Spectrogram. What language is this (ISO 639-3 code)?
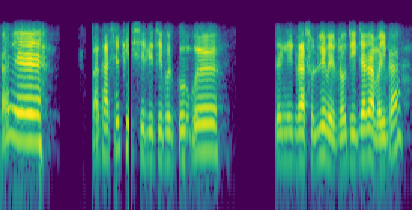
brx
